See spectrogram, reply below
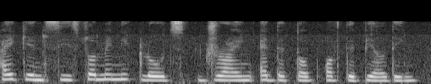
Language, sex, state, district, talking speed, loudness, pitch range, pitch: English, female, Nagaland, Kohima, 180 wpm, -15 LUFS, 185-210 Hz, 195 Hz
